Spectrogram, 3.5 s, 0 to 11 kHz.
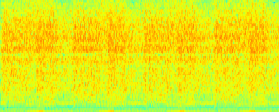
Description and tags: cyborgattack 03 135bpm
Alvarez electric guitar through DOD Death Metal Pedal mixed into robotic grind in Fruity Loops and produced in Audition. Originally recorded for an industrial track but was scrapped. (no pun intended)
machinedubstep, grind, industrial, glitch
